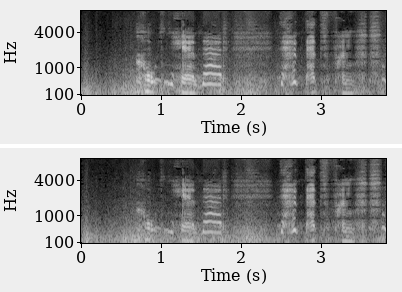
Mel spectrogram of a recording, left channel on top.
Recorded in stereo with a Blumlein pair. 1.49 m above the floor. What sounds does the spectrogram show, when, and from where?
0.7 s laughter: 30° left; by 3.8 s 10° right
